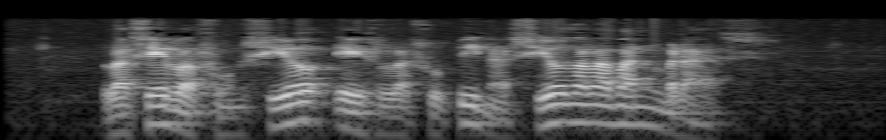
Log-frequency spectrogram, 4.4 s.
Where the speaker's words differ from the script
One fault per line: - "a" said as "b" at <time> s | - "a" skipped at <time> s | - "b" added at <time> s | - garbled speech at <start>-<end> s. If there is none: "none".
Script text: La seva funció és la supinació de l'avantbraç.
none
